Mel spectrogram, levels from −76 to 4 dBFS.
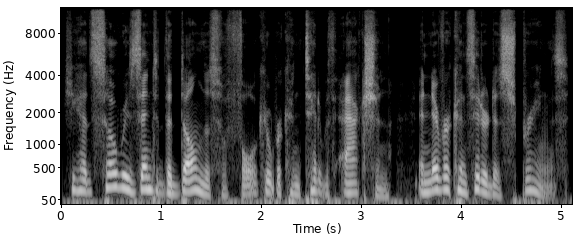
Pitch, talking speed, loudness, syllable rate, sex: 135 Hz, 210 wpm, -20 LUFS, 6.0 syllables/s, male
